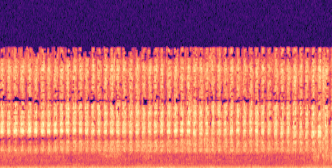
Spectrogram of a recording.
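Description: Cicadas buzzing in rapid, even pulses over a low steady rumble.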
